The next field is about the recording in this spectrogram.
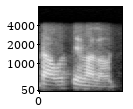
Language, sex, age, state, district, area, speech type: Bengali, male, 30-45, West Bengal, Jhargram, rural, conversation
